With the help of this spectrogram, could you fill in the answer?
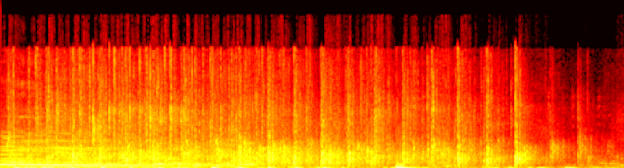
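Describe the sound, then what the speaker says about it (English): Convention audience applauds a guest at a furry convention stage show, a steady loud wash of clapping from a large crowd that slowly tapers, with voices and cheers mixed in. "round of applause for Northwind"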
